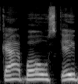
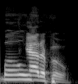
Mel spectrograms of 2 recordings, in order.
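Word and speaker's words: Skattebo: And think about it, like Arizona State has a really good running back room with, I always mispronounce his name, is it Scatabo? Scatterbo. Scatterbo, Cam Scatterbo, and then they also got McCaskill as well.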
